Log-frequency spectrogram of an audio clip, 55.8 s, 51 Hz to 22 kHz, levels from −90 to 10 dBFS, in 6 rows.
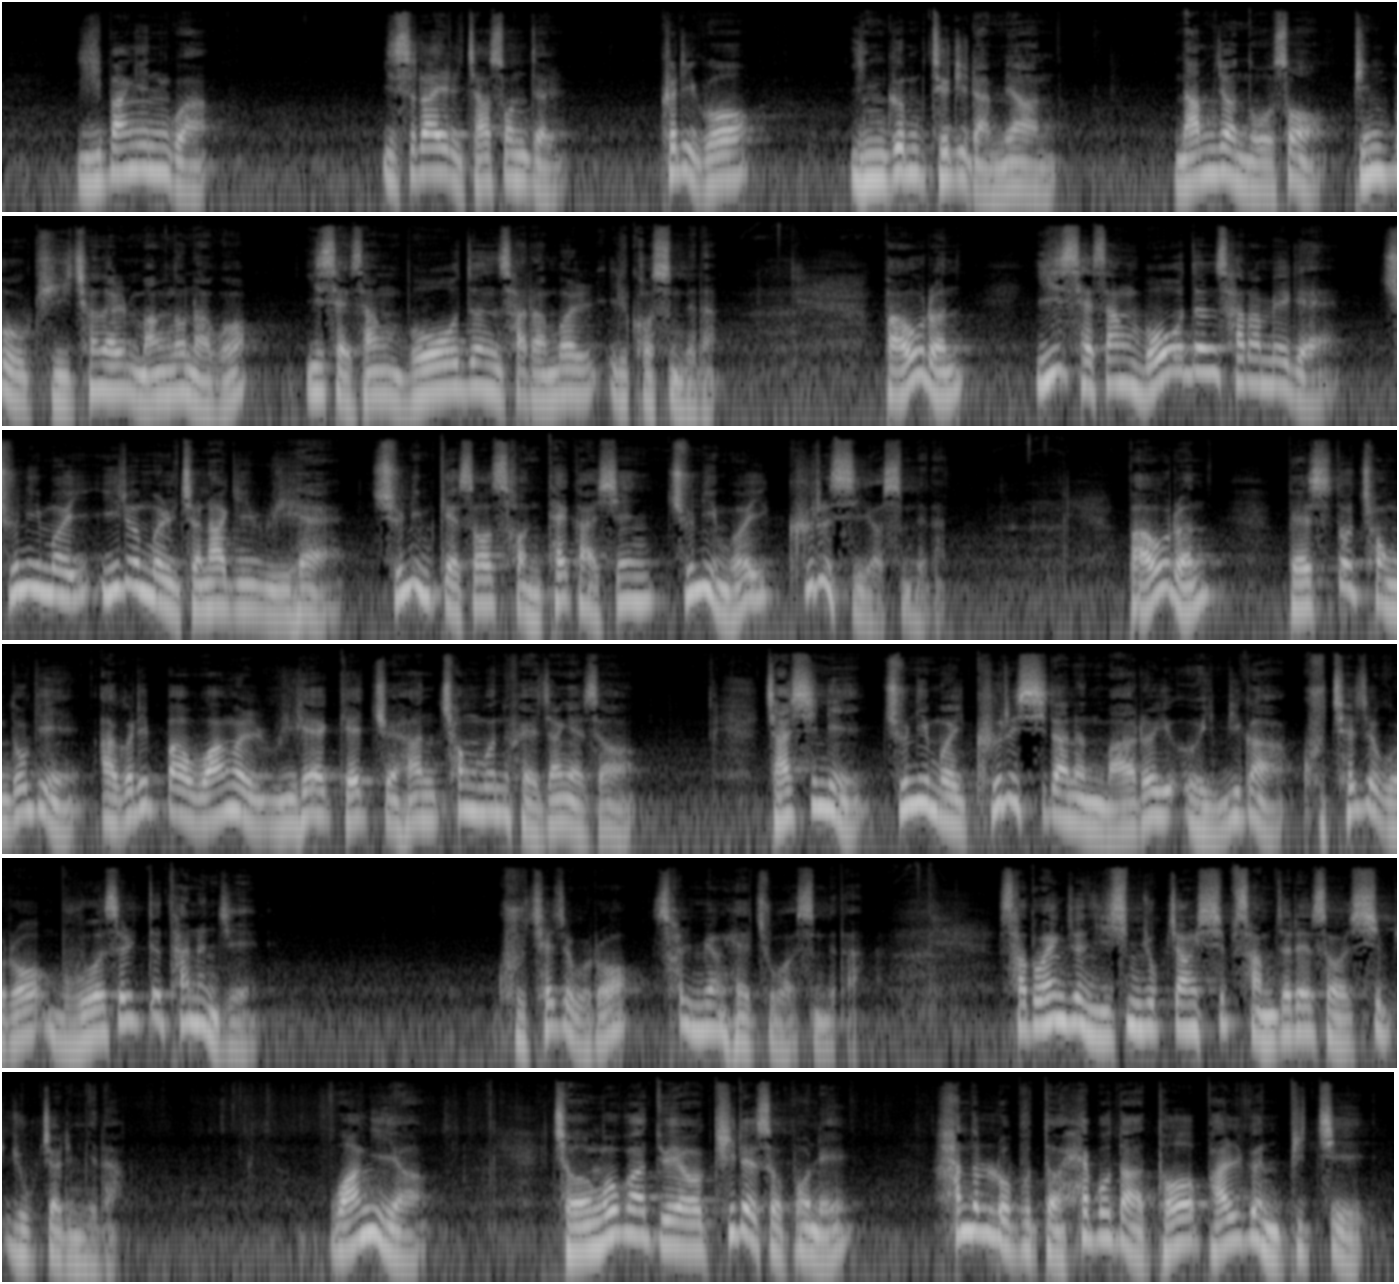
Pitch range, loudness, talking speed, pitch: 115-170 Hz, -25 LUFS, 205 characters per minute, 140 Hz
